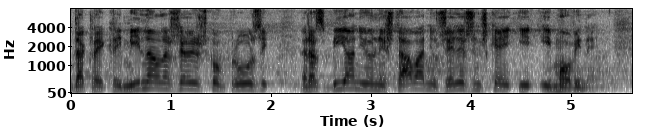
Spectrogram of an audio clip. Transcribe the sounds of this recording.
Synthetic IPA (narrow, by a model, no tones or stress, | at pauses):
d̪aklekɾiminalˠnaʒeʎet͡ʃkojpɾuːzi | ɾazbiːjaɲeiuniʃt̪aːʋaɲuʒeʎe̞znit͡ʃke̞iimo̞ʋine̞̰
